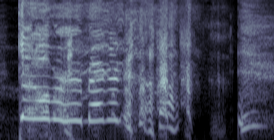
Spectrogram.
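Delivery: very loud, very high, shrill coach-style holler. Talking about a coach and a player named megan, imitating a coach yelling. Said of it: "Sorry for the yelling".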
